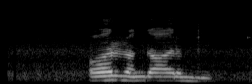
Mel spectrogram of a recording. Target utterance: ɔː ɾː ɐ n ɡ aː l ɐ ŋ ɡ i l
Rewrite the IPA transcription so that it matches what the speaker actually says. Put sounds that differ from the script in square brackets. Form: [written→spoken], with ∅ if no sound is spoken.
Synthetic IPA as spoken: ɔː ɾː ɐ [n→ŋ] ɡ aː [l→ɾ] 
